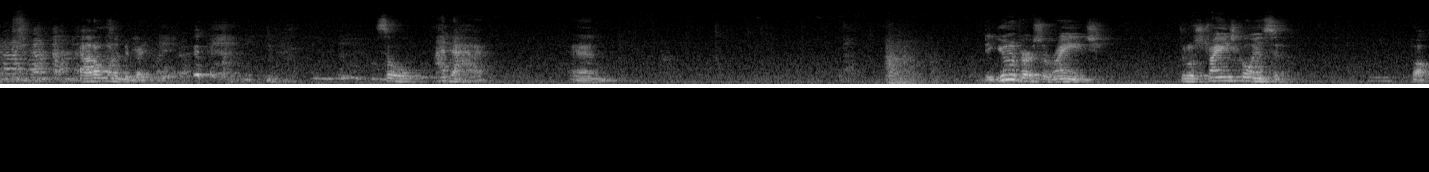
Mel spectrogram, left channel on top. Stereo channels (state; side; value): silent; right; digital silence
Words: I don't want to debate. So I died, and the universe arranged, through a strange coincidence, for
